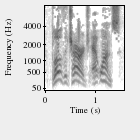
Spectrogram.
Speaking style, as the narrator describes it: Colonel Winchester shouted to his trumpeter

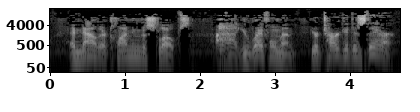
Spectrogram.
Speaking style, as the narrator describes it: cried the colonel

